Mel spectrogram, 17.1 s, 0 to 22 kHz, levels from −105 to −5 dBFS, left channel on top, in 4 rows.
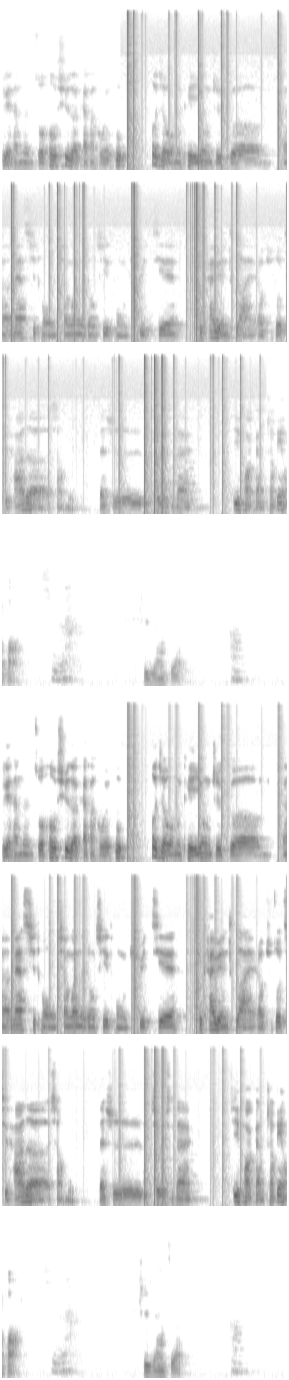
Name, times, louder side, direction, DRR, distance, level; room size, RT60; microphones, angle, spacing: voice 1, 0.0-1.9 2.2-6.9 7.2-9.6 10.0-11.4 12.0-13.1 15.0-15.5, right 7 dB, 80° right, 0.3 m, -60 dB
sound 1, 1.8-12.5, left 9 dB, 30° left, 0.4 m, -56 dB
voice 2, 10.9-11.5 13.4-14.1 14.7-15.0 16.2-16.4, equal, 75° left, 1.8 m, -81 dB
8.2 x 3.2 x 3.9 m
head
